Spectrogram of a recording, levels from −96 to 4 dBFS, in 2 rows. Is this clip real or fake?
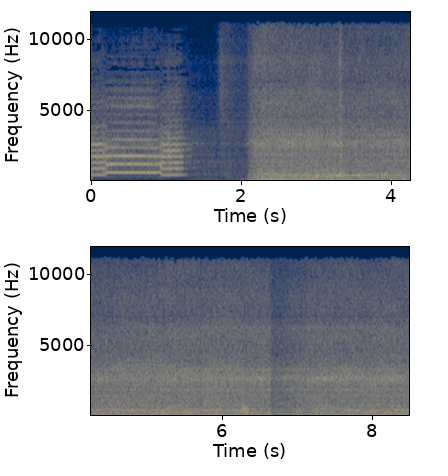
fake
